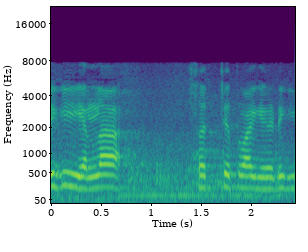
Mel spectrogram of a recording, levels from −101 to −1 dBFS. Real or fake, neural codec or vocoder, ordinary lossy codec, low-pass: fake; codec, 16 kHz, 8 kbps, FunCodec, trained on Chinese and English, 25 frames a second; none; none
